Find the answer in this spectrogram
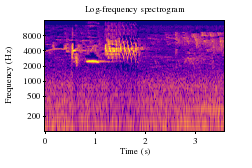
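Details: Red-headed lovebird in a forest, giving high, thin chirps and a quick rapid twittering run of notes, then fainter high twitters, over low background rumble.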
